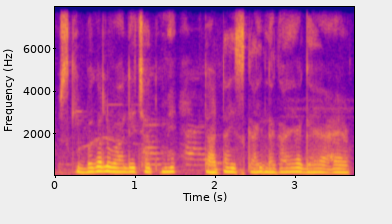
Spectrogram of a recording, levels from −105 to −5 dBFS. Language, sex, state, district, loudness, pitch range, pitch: Hindi, female, Jharkhand, Ranchi, -17 LUFS, 175-195 Hz, 190 Hz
